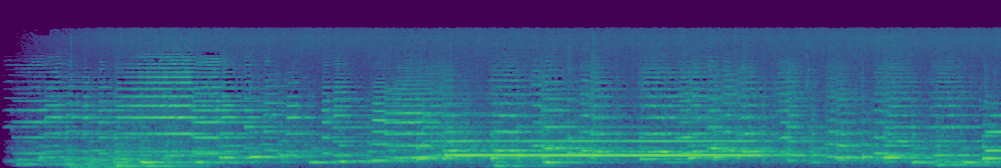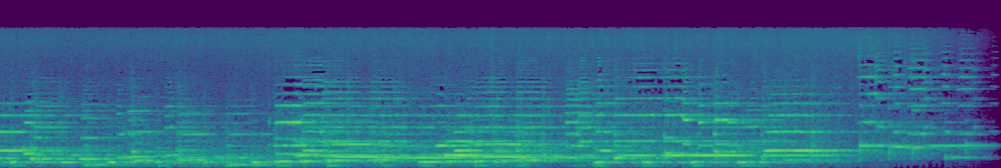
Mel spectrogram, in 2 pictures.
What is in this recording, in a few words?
Symphony in D minor, Tempo di menuetto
